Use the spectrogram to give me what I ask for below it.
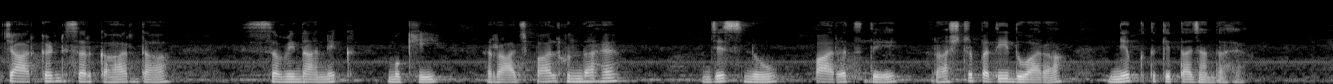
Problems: none marked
